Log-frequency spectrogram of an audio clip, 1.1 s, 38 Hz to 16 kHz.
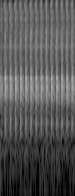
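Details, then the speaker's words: Shockwave therapy wand passed back and forth across a woman's abdomen during a pelvic health physical therapy session: rapid, even mechanical tapping at about 13 pulses a second. "that same increase in tissue density sensitivity that I was feeling with the cup same thing I'm feeling it through the wand so it's even diagnostic for us"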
